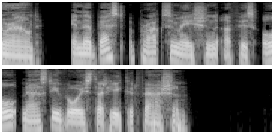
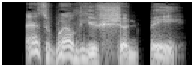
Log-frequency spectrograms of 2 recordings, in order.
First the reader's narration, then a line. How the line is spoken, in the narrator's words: Splooge bellowed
